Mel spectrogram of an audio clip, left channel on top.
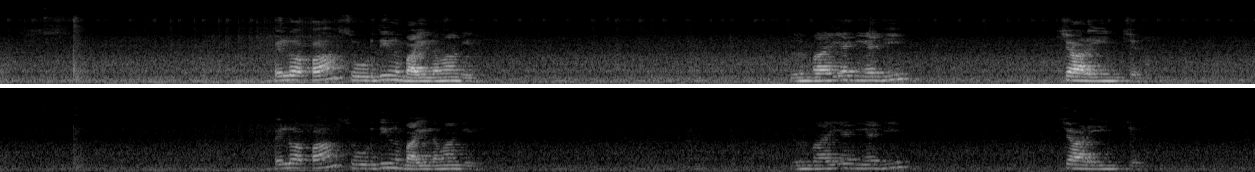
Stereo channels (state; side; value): quieter; right; 10.7 dB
